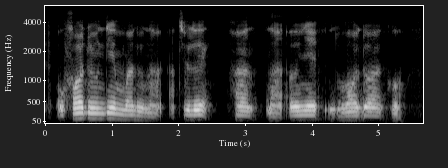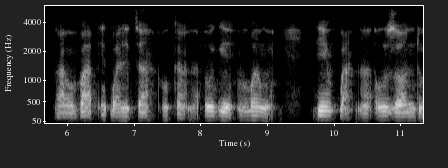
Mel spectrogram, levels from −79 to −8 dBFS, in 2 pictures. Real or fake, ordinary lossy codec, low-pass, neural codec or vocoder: fake; none; 5.4 kHz; codec, 16 kHz, 4 kbps, FunCodec, trained on Chinese and English, 50 frames a second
